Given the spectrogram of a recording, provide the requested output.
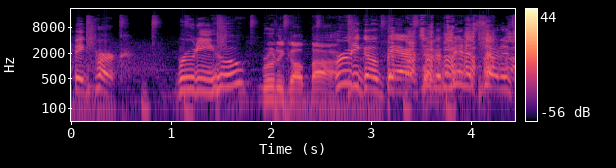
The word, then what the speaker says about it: Gobert: Rudy Gobert.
